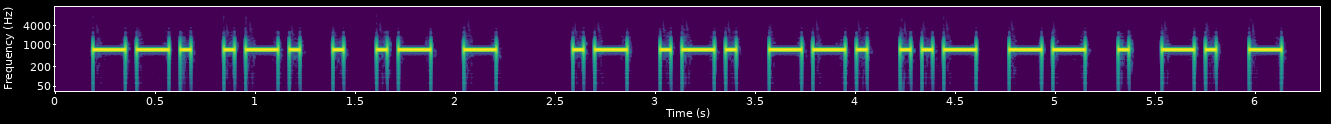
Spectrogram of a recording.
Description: Morse code, heard as a keyed tone, about 22 wpm, 700 Hz. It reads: GREAT ARGUMENT
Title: Sentences from Top 1400 Words 22wpm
